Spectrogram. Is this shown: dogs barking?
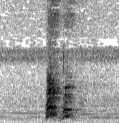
yes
